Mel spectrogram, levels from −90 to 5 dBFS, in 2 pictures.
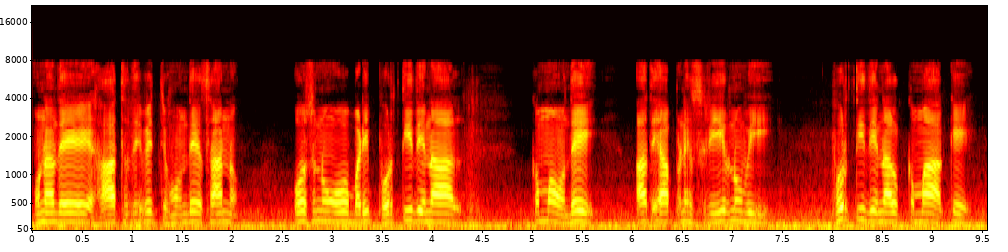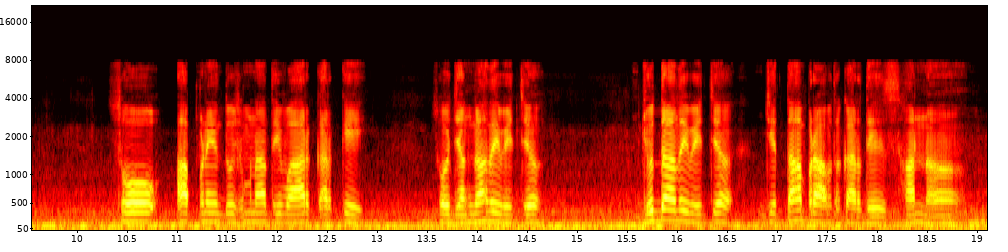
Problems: constant background noise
